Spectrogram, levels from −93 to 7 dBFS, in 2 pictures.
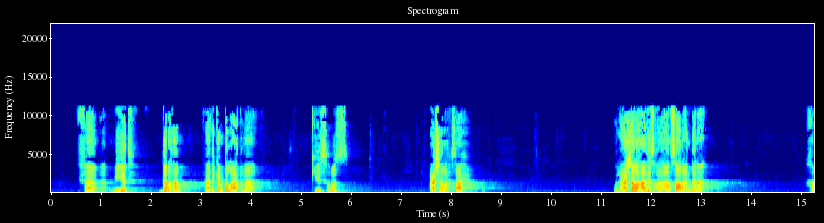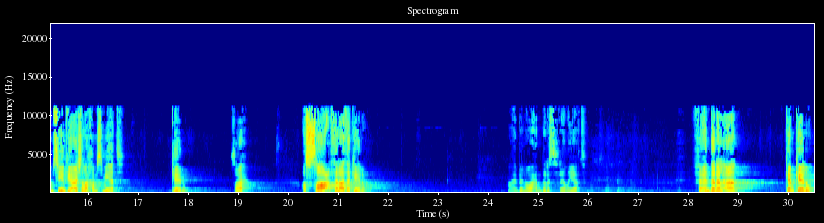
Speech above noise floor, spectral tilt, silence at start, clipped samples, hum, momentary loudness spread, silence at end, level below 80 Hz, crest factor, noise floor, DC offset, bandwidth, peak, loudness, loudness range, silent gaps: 50 dB; -2 dB/octave; 0.55 s; under 0.1%; none; 22 LU; 0 s; -78 dBFS; 24 dB; -76 dBFS; under 0.1%; 12 kHz; -4 dBFS; -25 LUFS; 16 LU; none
